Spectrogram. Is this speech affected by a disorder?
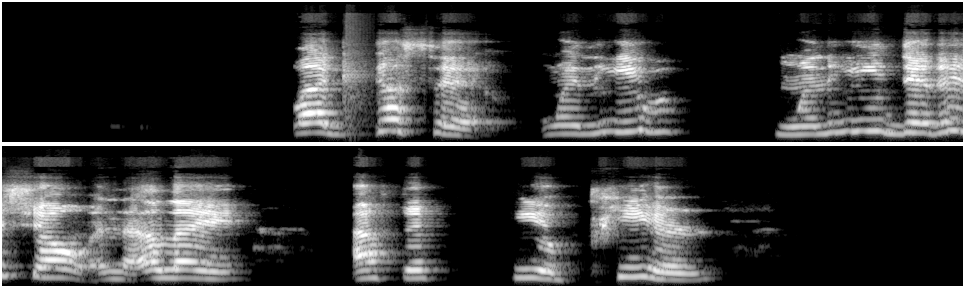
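Yes: cerebral palsy; uses a wheelchair.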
